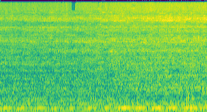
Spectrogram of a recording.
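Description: A Chevrolet Caprice project car with a knocking motor idles steadily, a low, continuous engine rumble with a faint pulsing throb and no talking.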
